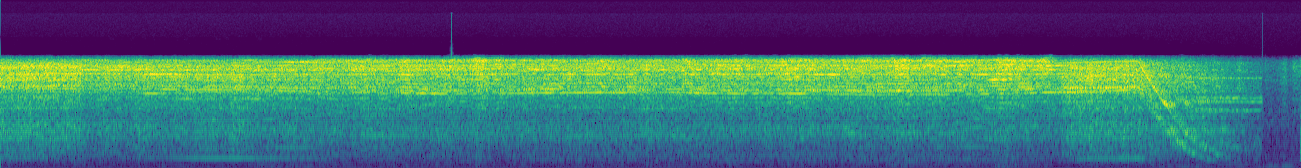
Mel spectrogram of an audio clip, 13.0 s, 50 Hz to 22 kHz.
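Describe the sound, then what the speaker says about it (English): A table saw cuts a long strip of MDF with a steady, loud high-pitched whine and grinding hum for most of the clip, then spins down with a falling pitch at the end. "I'm going to start off by setting my fence here to 5 3/4, and I'm just going to cut a strip"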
